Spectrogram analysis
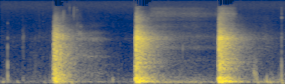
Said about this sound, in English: Those are heavy footsteps.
